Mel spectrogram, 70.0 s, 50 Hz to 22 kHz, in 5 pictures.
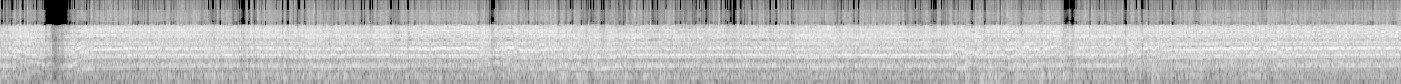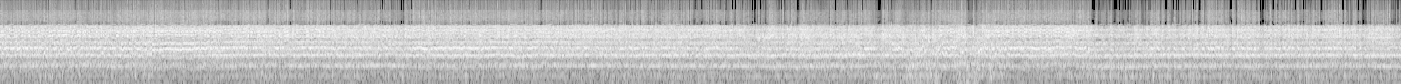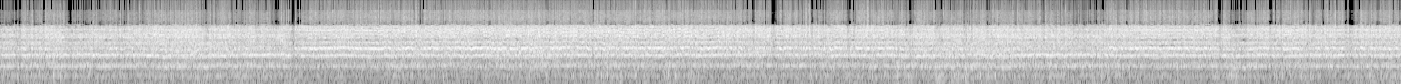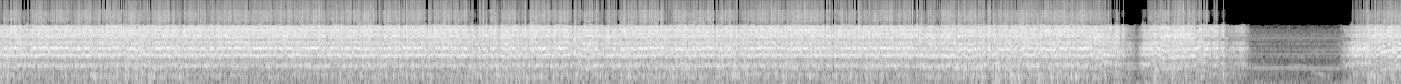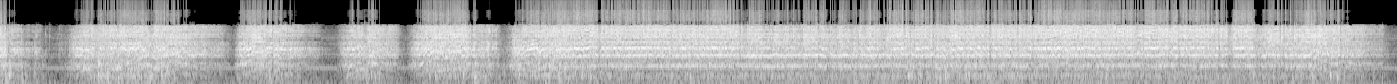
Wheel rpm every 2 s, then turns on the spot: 160, 230, 190, 230, 230, 220, 190, 190, 220, 230, 230, 220, 220, 230, 230, 220, 220, 230, 230, 230, 230, 230, 230, 240, 230, 230, 170, 50, 100, 50, 120, 230, 230, 230, 200.
none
